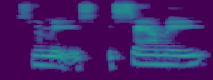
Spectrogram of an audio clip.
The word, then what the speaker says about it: SAMe: Both our probiotic and our SAMe come that way. SAMI is another way to pronounce it.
